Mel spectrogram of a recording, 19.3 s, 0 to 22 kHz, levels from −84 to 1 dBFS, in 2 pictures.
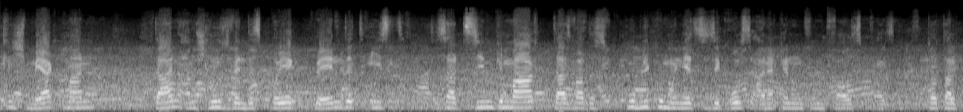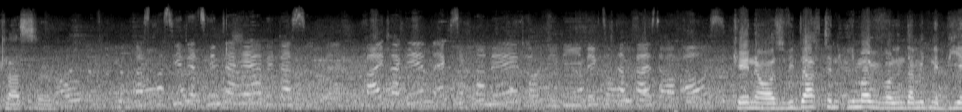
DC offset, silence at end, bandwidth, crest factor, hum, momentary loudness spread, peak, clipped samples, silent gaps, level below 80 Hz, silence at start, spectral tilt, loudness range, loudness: under 0.1%; 0 s; 16 kHz; 12 dB; none; 9 LU; -6 dBFS; under 0.1%; none; -52 dBFS; 0 s; -5 dB/octave; 5 LU; -19 LUFS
